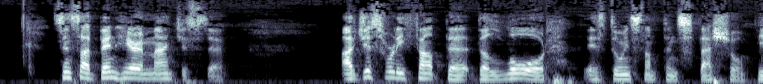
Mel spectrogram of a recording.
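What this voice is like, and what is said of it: Mixed English-American accent. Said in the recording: “I'm really a displaced English person. And my accent is very mixed up, very confusing.”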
